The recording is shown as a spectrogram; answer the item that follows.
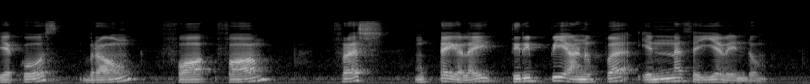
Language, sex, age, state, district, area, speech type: Tamil, male, 45-60, Tamil Nadu, Mayiladuthurai, urban, read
